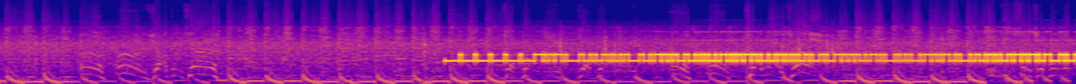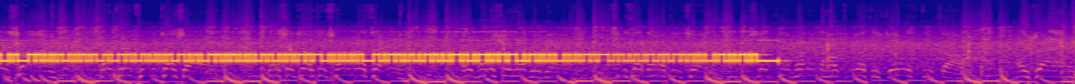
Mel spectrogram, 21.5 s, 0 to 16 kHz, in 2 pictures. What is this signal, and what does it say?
RTTY (50 baud, 450 Hz shift), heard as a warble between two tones, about 1210 Hz centre, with fading and static crashes. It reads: CUFVC BCYAS QDYGG LAXFK ZXWDU HMGKV JCSBG UJBNG SJUCD OFJVN WAPEC OAFKJ TLWZL RKNAB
